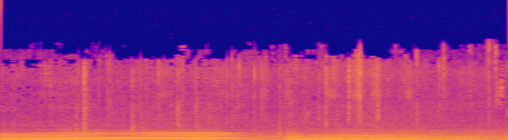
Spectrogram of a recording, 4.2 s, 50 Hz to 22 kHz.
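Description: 2017 Chevrolet Corvette Grand Sport engine accelerating on a track, a loud steady mechanical drone that holds its pitch then drops sharply around a gear change before settling lower, heard from inside the car.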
